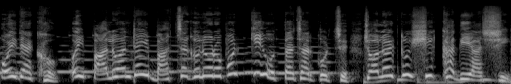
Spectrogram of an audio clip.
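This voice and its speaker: Very high-pitched, indignant cartoon bee. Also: female voice, sing-song, quick pace. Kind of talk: animated cartoon dub. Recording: loud music over the voice.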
